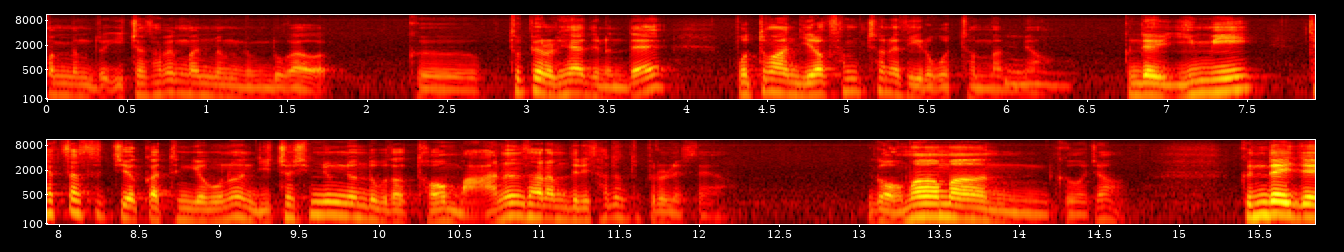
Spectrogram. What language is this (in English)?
Korean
